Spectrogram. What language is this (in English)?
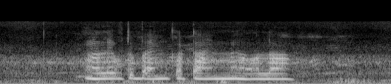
Bhojpuri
